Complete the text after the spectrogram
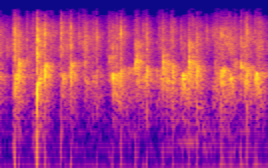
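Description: An audience applauds steadily, a dense patter of many hands clapping at once with crisp, irregular smacks, fairly quiet and sustained throughout with no voices standing out.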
